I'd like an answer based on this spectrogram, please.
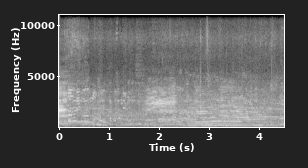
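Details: Mooing from cows kept with their calves at Ambari market, Dinajpur, 24 May: a long, flat, low lowing call in the second half, set against constant crowd talk and market bustle.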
